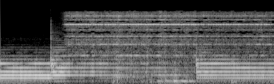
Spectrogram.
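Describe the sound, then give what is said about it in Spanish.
A bell rings loudly and continuously, giving off a steady, sustained metallic tone with rich overtones from start to finish. “Ya tocó la campana.”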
